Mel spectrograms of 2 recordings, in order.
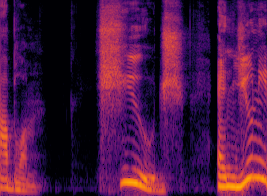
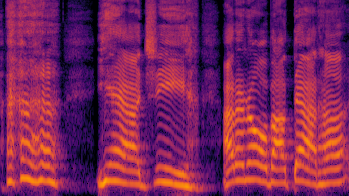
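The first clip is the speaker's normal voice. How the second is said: meek pushover; 3 semitones higher than usual. Acted. Americans who just take it when insulted, mock meek. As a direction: imitate a hesitant, spineless pushover. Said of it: "We say".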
